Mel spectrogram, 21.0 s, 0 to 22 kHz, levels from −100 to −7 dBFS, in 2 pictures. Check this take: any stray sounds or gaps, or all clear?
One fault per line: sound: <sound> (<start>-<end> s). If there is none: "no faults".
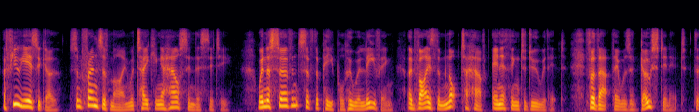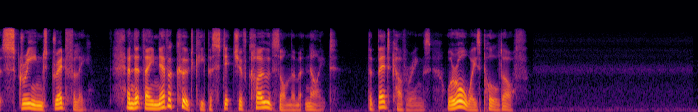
no faults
